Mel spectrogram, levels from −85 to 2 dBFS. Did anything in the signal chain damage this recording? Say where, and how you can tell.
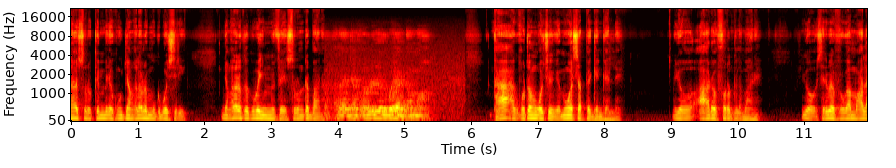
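Yes. From 3.80 to 5.91 s, just after "gnimé fé soronta bana", the speech turns suddenly roomy and thin: a switch to a distant microphone at capture, likely a dropped close-mic feed. The spectrogram shows weaker lows, reverberant smear and room noise about 25 dB below speech, between hard edges.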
